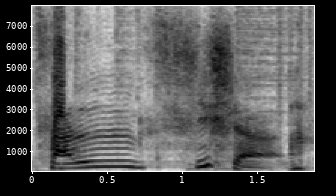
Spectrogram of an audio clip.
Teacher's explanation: a palavra salsicha sofre o processo chamado palatalização, no qual a consoante L adquire uma articulação palatal, ou seja, a língua toca o céu da boca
